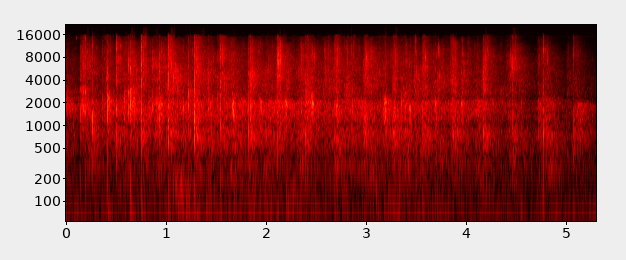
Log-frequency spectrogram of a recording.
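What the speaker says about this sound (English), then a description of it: "And with a great applause, let's welcome the first speaker, Panu Saarenoja" Sustained applause from a lecture audience, many hands clapping steadily and loudly throughout with no talking.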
